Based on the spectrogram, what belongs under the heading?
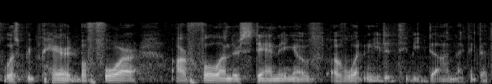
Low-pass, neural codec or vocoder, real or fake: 7.2 kHz; codec, 16 kHz, 4 kbps, X-Codec, WavLM features, trained on Multilingual LibriSpeech; fake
